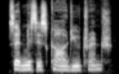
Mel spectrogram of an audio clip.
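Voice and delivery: ordinary delivery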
